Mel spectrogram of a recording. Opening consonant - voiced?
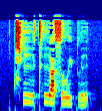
no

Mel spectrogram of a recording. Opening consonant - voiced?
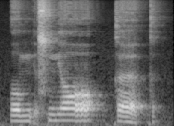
yes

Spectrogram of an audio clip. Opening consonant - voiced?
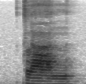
no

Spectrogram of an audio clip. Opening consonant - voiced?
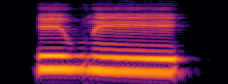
yes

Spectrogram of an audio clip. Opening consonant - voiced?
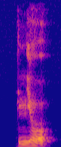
yes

